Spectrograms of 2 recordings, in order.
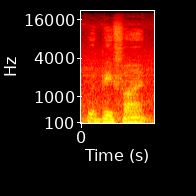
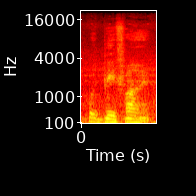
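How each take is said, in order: The two takes are said the same way.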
